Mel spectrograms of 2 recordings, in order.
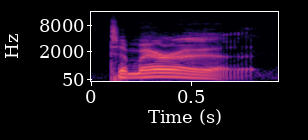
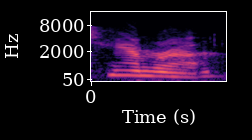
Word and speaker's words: Tamera: Tamera is with us. Tamera, welcome to the broadcast. How are you, my friend? Hey, doing well. It's actually pronounced Tamara.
